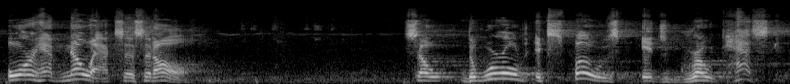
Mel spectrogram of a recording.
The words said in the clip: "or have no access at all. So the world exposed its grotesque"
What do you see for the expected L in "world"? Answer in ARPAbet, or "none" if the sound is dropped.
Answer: L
